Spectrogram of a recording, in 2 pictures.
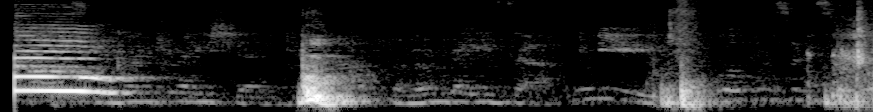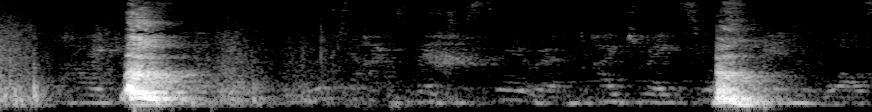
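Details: Simba, a normally lazy chow chow, goofs around indoors in a sparsely furnished room, barking playfully at a person pretending to be a giant cat. Short, sharp, separate barks come every one to three seconds, with a voice at the start.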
